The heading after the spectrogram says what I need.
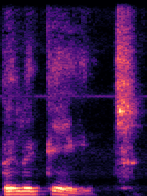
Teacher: the verb to assign, and with a clear long A sound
